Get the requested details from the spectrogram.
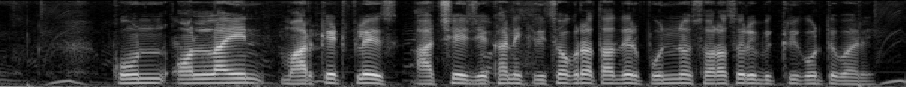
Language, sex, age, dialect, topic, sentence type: Bengali, male, 18-24, Western, agriculture, statement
